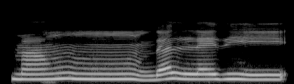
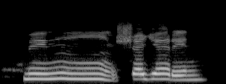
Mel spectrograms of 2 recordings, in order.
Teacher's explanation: Karena nun mati bertemu zal. Bacanya N-nya jadi eng gitu aja ya. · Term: ifa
